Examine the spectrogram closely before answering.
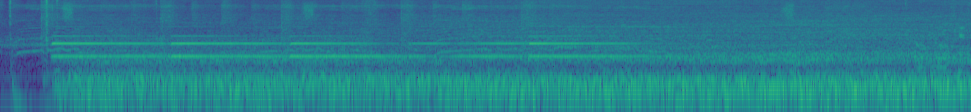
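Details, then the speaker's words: Chevrolet Camaro A/C blower motor after replacement with a new aftermarket unit: a steady, strong, quiet rush of air over the idling engine, with no more freight-train buzzing or rattle. "That, but it's not that freight train buzzing anymore. Blowing really where the microphone is, maybe you can hear that on the microphone, but blowing really good and strong and very quiet."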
